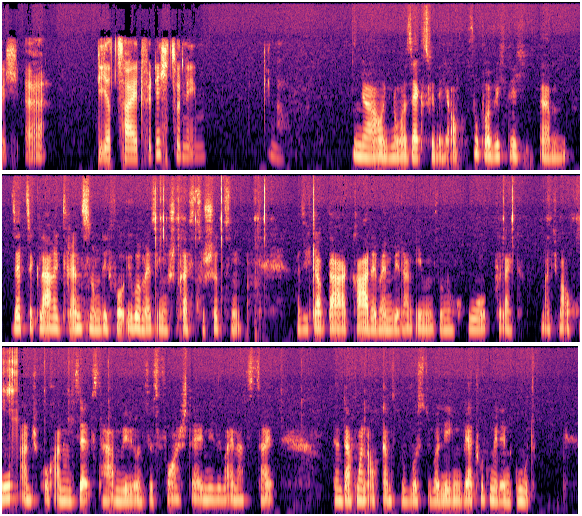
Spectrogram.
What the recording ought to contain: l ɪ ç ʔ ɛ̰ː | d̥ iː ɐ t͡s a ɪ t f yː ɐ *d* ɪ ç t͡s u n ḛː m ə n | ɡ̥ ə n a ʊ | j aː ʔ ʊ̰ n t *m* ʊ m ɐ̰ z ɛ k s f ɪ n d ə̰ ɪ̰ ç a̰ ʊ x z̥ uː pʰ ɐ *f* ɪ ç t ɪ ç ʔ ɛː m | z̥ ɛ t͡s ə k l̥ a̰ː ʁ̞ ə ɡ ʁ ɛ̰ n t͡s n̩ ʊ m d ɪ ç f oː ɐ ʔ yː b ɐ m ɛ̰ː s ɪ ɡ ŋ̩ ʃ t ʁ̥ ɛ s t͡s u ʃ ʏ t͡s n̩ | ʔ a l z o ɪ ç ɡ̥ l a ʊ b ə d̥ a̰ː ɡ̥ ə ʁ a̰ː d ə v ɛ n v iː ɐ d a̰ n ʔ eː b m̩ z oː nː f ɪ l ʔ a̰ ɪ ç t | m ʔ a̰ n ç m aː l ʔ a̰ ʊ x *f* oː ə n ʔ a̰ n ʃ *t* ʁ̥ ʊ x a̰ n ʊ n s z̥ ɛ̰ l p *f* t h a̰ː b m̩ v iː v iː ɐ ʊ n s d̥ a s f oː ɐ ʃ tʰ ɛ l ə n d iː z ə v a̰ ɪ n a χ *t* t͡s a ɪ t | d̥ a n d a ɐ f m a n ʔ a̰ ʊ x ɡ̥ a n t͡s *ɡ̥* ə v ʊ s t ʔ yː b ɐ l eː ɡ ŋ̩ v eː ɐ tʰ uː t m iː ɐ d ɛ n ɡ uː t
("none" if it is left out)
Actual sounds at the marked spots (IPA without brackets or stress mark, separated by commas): d, n, v, h, p, s, t͡s, b̥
